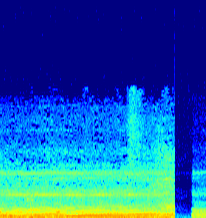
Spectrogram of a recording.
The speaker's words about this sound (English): Okay, I don't know what the point of that clip was. I thought that was going to like show Israel doing something awful. It's just literally a drone.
